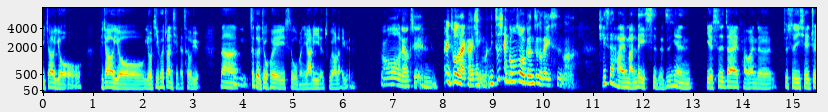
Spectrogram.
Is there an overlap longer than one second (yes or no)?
no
